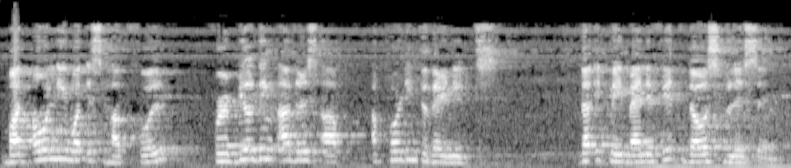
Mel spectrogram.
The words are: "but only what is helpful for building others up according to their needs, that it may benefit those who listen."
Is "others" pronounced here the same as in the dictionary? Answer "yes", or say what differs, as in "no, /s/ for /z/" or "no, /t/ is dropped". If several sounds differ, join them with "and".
no, /s/ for /z/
